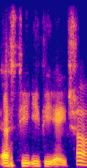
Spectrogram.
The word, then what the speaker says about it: Steph: um e p h s t e p h Steph mm-hmm yeah that's like Steven but like you know shortened but yeah I guess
